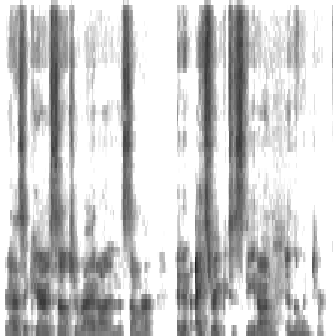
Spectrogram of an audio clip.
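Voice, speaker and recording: Creaky-voiced woman reading a children's story. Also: lowish voice, sing-song, fast, a bit bright, a little hiss or hum. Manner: child-directed, simple, emphatic storytelling with chatty asides. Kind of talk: expressive picture-book read-aloud with casual asides.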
